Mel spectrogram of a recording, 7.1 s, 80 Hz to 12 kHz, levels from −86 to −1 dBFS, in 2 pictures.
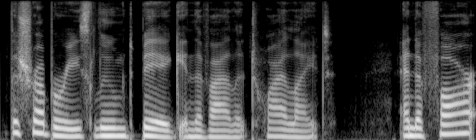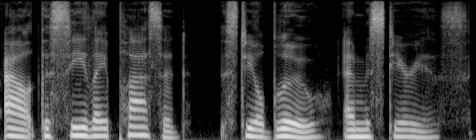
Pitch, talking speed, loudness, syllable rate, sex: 175 Hz, 160 wpm, -17 LUFS, 4.6 syllables/s, female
